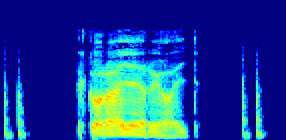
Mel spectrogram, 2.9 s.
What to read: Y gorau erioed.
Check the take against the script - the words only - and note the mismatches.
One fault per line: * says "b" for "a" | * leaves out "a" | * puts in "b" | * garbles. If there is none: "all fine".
all fine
